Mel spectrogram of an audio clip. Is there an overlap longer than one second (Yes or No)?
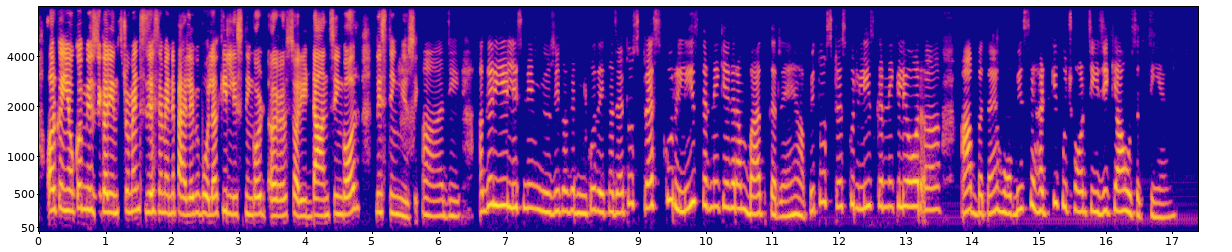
No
